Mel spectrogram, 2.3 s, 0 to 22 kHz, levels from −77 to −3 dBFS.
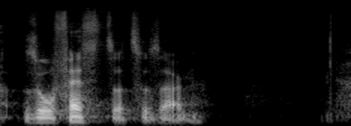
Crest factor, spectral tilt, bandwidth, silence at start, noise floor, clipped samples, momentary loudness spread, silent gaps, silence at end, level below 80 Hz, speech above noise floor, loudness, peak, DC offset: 24 dB; -5.5 dB/octave; 16.5 kHz; 0 s; -70 dBFS; under 0.1%; 11 LU; none; 0 s; -70 dBFS; 44 dB; -27 LUFS; -4 dBFS; under 0.1%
